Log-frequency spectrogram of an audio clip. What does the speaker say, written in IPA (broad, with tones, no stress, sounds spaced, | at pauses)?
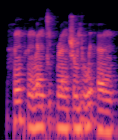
h ə˧˥ ŋ t̪ʰ ə˨˩˨ ŋ l ə˨˩ ŋ c ɨ˨˩ p̚ ɹ ə˨˩ ŋ ʂ u˨˩˦ j u˨˩˦ w ɨ˧ h əː˨˩ ŋ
